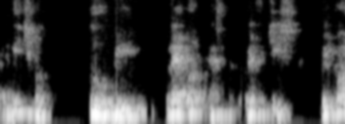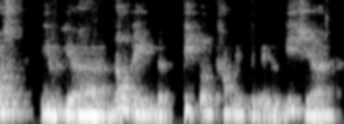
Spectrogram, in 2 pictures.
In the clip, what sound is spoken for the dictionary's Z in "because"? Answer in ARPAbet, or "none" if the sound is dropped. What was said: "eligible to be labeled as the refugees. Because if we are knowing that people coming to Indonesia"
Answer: S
